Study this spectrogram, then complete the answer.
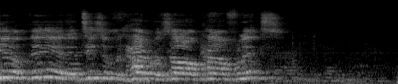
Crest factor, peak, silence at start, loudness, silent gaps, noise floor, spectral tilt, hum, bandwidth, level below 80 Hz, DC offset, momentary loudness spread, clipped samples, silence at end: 16 dB; -12 dBFS; 0 s; -28 LUFS; none; -50 dBFS; -4 dB/octave; none; 15 kHz; -56 dBFS; under 0.1%; 22 LU; under 0.1%; 0.15 s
